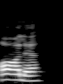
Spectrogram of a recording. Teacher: Now more examples of mad asli are qala. Here the length of mad is natural, which is one alif or two harakas.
